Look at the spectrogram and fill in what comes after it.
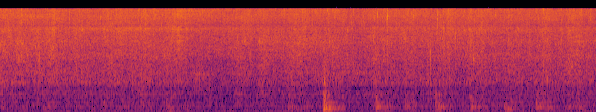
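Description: Marinated chicken pieces sizzling steadily in an oiled non-stick pan over a medium flame, while a silicone spatula stirs and scrapes through them. Occasional soft knocks of the spatula against the pan, one louder about five seconds in.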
